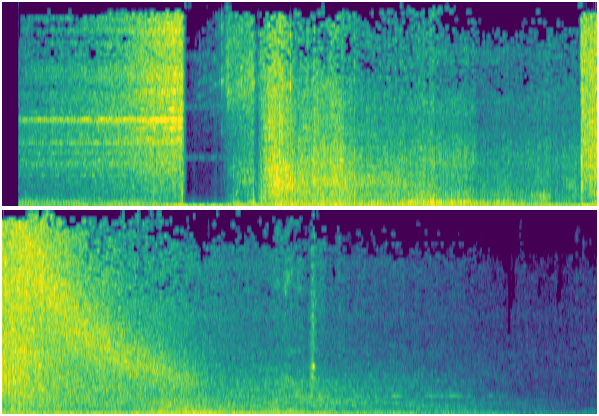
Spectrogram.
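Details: Loud music with booming bursts and some speech at a horse race in Villagrán, Guanajuato, and no animal voice heard.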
